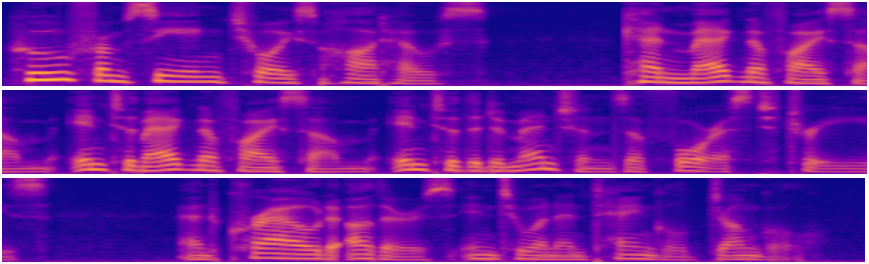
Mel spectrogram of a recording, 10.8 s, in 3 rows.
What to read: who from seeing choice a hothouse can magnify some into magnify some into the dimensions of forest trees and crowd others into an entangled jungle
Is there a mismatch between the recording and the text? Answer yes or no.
no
